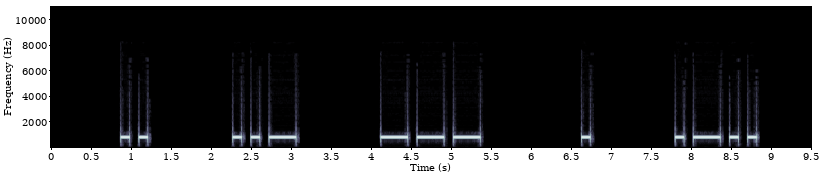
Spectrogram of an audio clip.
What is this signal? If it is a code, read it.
Morse code, heard as a keyed tone, about 10 wpm, spaced as for 6 wpm, 800 Hz. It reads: IUOEL
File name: LEZIONI / 5 LBVC / 5 LBV ws 10wpm 3645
